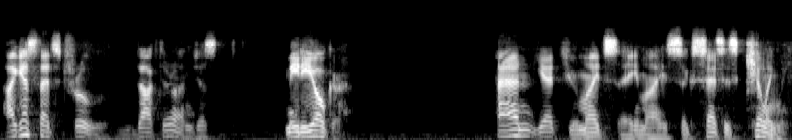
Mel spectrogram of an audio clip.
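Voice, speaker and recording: An actor playing a haunted, worn-out bandleader in an old radio drama, speaking with weary, halting intensity. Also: male voice, medium pitch, bright, forceful tone, slight background noise. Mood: brooding, weary. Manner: weary, halting, intense, brooding first-person narration. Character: haunted, exhausted bandleader wasting away under a curse. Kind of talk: 1940s-50s radio drama acting. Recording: dull old radio recording with music behind.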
